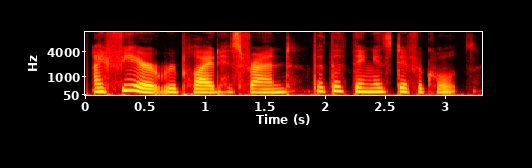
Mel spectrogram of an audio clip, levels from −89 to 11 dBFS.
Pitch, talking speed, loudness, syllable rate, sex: 205 Hz, 180 wpm, -17 LUFS, 4.3 syllables/s, female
